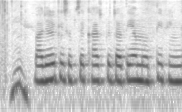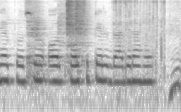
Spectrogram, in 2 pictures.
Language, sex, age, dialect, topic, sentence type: Hindi, female, 18-24, Kanauji Braj Bhasha, agriculture, statement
